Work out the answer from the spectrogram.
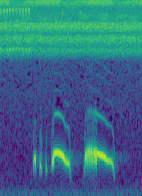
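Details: Spotted dove lure call from trapping at Desa Satu Ujung Batu, Rokan Hulu, said to anger wild birds: three quick clipped notes, then two long mellow coos that bend downward at the end.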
